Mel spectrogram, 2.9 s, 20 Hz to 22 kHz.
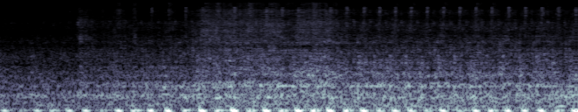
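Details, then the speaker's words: Honda Click 125 scooter after pulley set replacement (crankshaft first suspected); even low pulse near three beats a second, no rattle or grinding from drive side, noise gone, smooth; normal running. "Wala na. Wala nang ingay."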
